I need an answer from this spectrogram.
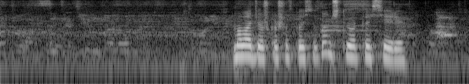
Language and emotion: Russian, neutral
